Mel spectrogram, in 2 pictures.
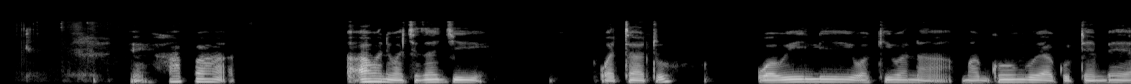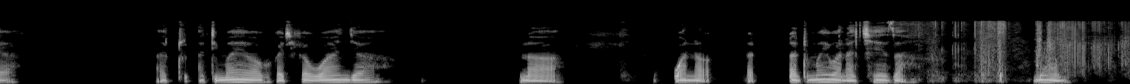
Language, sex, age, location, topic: Swahili, male, 18-24, Kisumu, education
